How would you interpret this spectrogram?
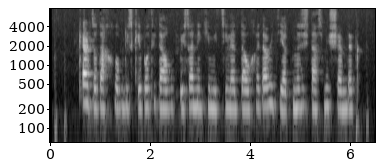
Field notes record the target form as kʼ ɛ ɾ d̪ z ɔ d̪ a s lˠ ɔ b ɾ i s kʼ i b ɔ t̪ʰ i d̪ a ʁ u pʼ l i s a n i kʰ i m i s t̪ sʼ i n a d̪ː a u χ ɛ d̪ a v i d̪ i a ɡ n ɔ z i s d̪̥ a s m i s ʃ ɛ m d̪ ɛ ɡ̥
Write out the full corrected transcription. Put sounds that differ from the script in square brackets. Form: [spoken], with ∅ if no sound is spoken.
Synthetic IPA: kʼ ɛ ɾ d̪ z ɔ d̪ a [χ] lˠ ɔ b [l] i s kʼ i b ɔ t̪ʰ i d̪ a ʁ u pʼ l i s a n i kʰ i m i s t̪ sʼ i n a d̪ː a u χ ɛ d̪ a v i d̪ i a ɡ n ɔ z i s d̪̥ a s m i s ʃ ɛ m d̪ ɛ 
